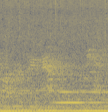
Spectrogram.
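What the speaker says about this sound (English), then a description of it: "the rain pounding on the roof like a deafening drumbeat" Heavy rain pounds without a break on the roof of a train carriage, a loud, dense, unbroken roar that lasts the whole stretch.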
